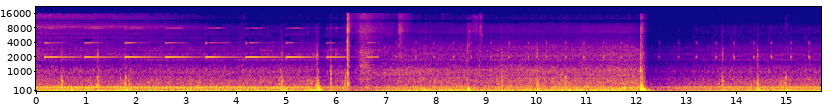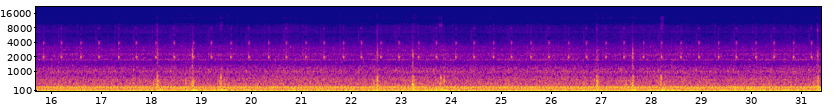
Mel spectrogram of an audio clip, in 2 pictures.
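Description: Semi-truck diesel engine idling steadily, heard from inside the cab. A high beep repeats for the first six seconds or so, and a sharp thump about twelve seconds in leaves the sound duller afterwards.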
